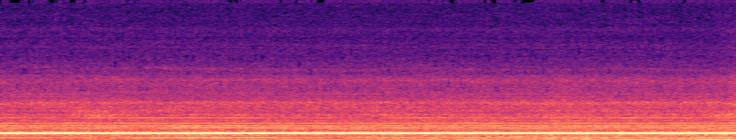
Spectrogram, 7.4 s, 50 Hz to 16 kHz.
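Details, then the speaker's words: Gramercy Place Garage CO-testing exhaust fan: switched back to auto after reset, sensors not communicating, it ramps to 100% speed, which is correct with no sensor signal; steady rushing airflow, constant mid-pitched whine, no surging. "i'm going to turn this back to auto and it's ramping up stop stop stop it's not stopping it's going up to 100 speed"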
